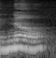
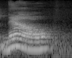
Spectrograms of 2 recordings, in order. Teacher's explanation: there's a reason it's called a nasal vowel your nose literally vibrates to the sound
